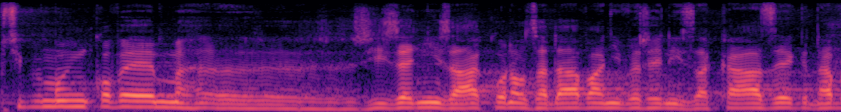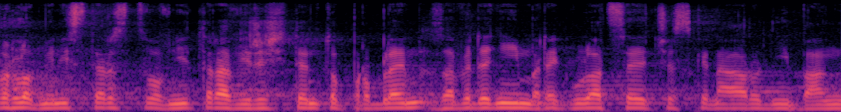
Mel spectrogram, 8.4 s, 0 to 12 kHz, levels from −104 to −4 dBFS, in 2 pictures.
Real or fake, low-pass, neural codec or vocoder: fake; 10.8 kHz; vocoder, 44.1 kHz, 128 mel bands every 256 samples, BigVGAN v2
